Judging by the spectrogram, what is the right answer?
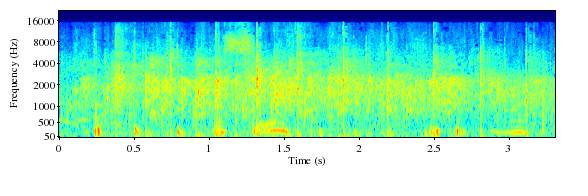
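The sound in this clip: Applause from a morning gathering welcoming a speaker: scattered, sharp hand claps of moderate loudness running under people talking.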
